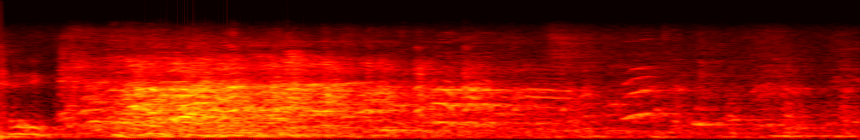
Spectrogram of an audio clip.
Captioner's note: crowd laughs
